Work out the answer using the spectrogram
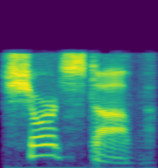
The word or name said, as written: shortstop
